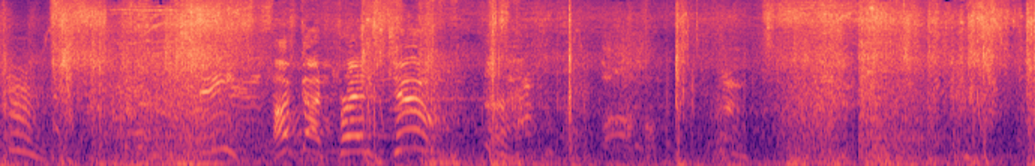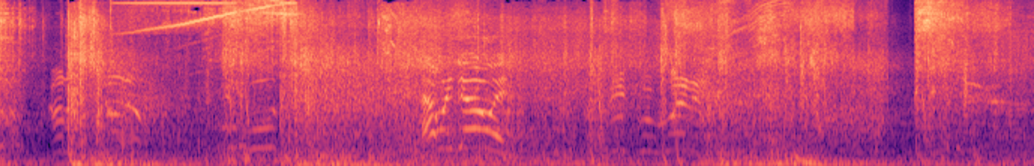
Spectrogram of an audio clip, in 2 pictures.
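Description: Punches land with sharp thuds during a fight.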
